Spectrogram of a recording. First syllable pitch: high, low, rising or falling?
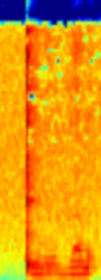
low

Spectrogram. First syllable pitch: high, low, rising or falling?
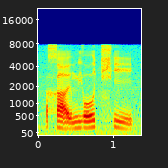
low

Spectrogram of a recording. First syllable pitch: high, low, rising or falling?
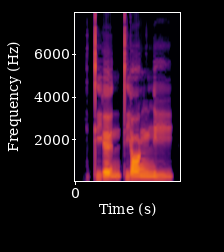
low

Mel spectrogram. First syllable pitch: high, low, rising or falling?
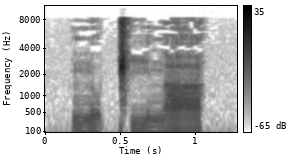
low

